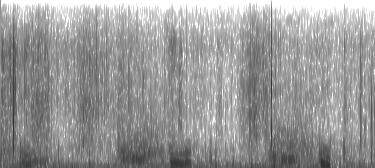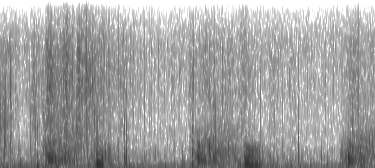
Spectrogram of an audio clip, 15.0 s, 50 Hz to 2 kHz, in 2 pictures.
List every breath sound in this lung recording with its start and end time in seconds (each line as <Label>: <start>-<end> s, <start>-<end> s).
Inhalation: 2.28-3.28 s, 5.24-6.28 s, 8.37-9.32 s, 11.33-12.33 s, 14.33-15.00 s
Exhalation: 0.23-1.04 s, 3.30-3.98 s, 9.32-9.85 s
Rhonchi: 0.23-1.03 s, 2.28-3.08 s, 3.30-3.98 s, 5.50-5.98 s, 6.30-6.68 s, 8.37-9.13 s, 9.32-9.70 s, 11.33-11.74 s, 12.33-12.85 s, 14.33-14.75 s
